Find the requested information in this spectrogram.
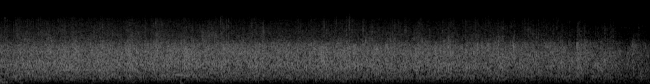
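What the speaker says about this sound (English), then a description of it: "We can clap for that." Audience applause at a NASA news conference on the OSIRIS-REx asteroid sample reveal, a dense even round of clapping from a room of people, steady throughout and fading slightly at the end.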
